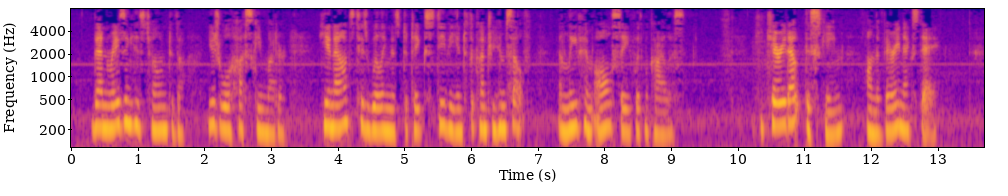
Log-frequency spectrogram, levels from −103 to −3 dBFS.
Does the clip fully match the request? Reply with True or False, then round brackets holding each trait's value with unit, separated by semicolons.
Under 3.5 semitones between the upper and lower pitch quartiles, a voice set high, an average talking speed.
True (2.5 semitones; 200 Hz; 160 wpm)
